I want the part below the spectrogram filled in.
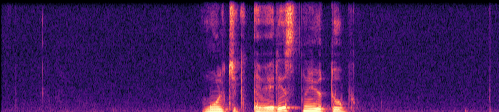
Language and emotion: Russian, neutral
